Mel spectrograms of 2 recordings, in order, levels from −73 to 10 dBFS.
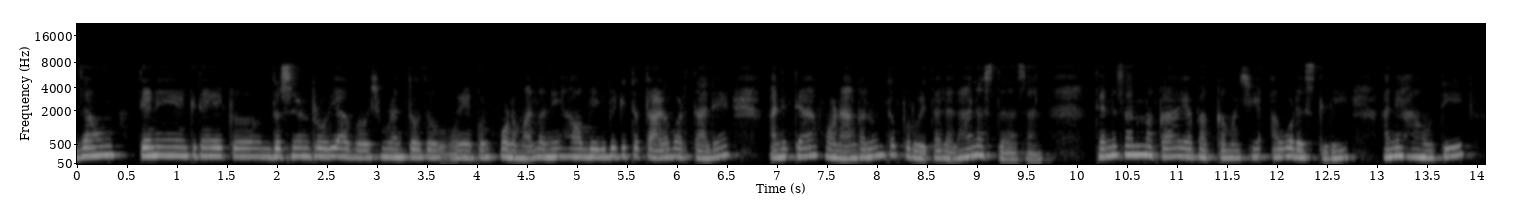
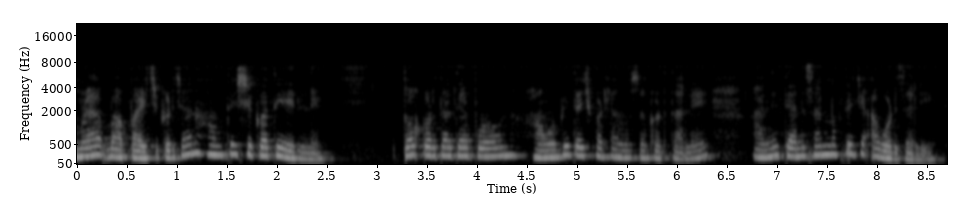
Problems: low volume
